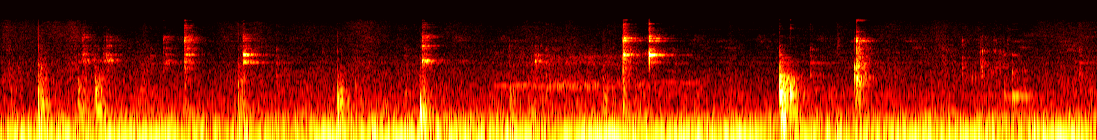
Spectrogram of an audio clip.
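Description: A ceramic teapot clinks and knocks as it is handled and set down.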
